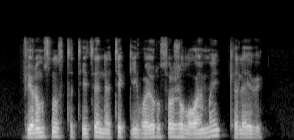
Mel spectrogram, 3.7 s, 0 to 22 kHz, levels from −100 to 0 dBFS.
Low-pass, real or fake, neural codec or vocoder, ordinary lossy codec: 7.2 kHz; fake; vocoder, 44.1 kHz, 128 mel bands every 512 samples, BigVGAN v2; Opus, 64 kbps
